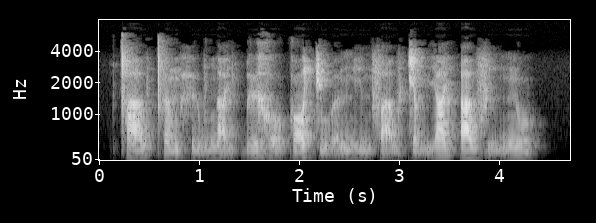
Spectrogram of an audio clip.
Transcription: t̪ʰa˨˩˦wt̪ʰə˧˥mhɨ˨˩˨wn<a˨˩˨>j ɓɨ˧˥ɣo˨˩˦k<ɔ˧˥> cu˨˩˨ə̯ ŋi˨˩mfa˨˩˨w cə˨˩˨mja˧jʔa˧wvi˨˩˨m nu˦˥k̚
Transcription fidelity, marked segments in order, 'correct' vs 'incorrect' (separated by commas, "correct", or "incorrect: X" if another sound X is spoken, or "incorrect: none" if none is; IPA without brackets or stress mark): correct, correct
